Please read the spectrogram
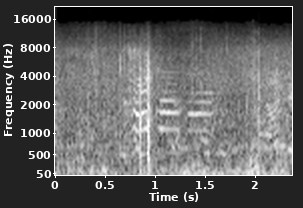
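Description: Wind rumbling on the microphone, with voices of skiers chatting in a lift line and a single sharp clack just under a second in.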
